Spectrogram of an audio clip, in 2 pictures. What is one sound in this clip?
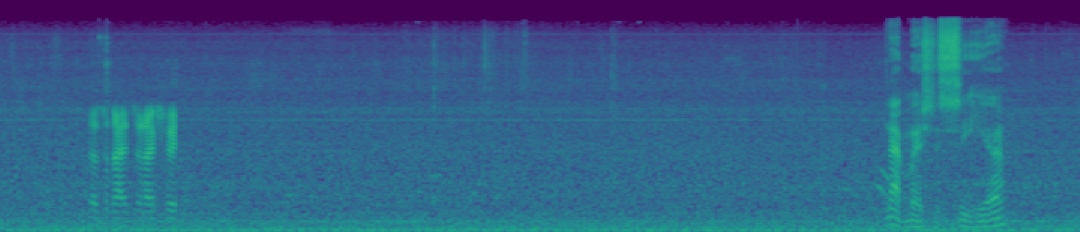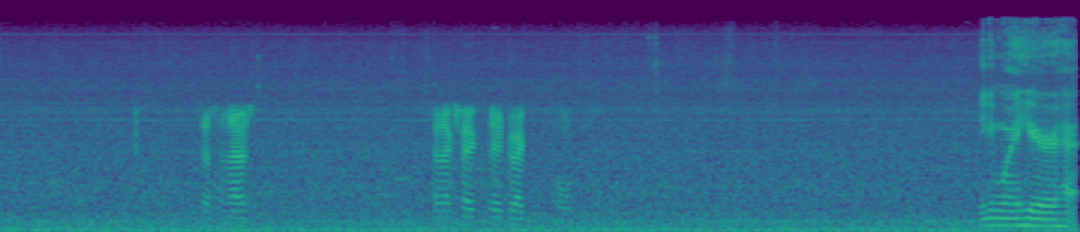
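A young man speaks in short bursts through a close microphone.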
